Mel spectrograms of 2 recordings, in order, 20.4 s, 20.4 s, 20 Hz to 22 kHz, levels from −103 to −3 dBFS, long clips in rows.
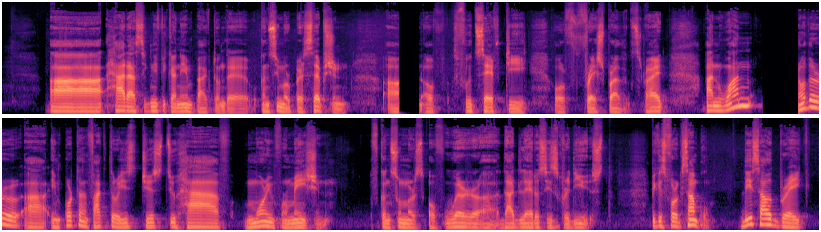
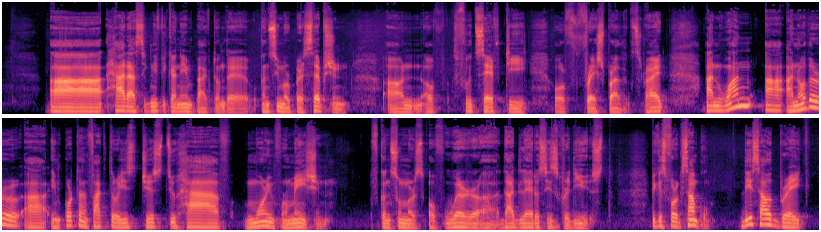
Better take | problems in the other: second | audio cutting out; at 5 s and at 9.5 s

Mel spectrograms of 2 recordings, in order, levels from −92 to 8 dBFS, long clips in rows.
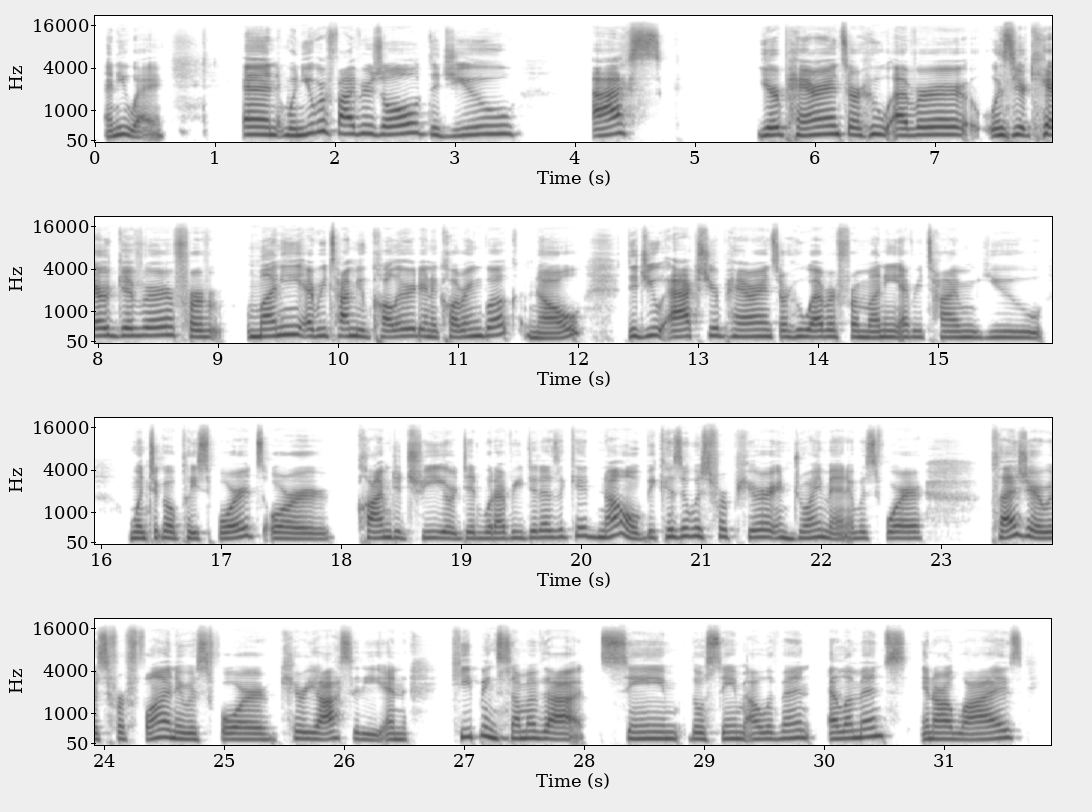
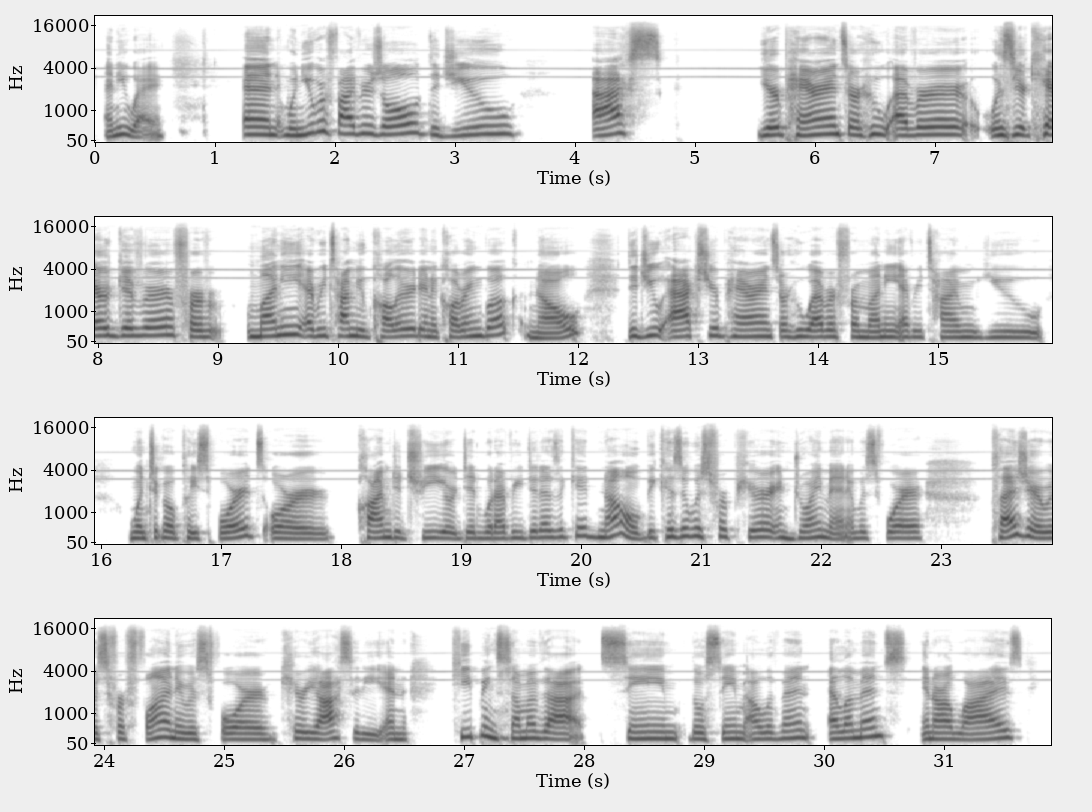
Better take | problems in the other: first | high-pitched whine; faint; throughout; 4 kHz, 25 dB below the speech

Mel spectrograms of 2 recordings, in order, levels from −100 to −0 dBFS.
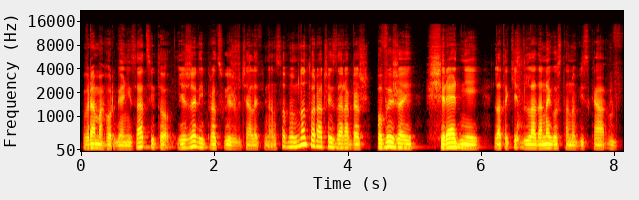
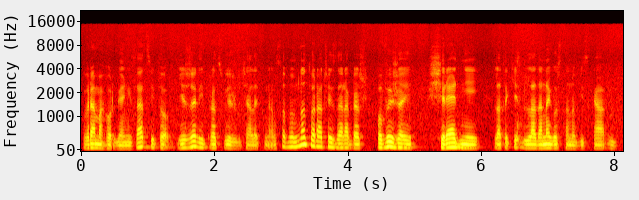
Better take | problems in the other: first | hiss; noticeable; throughout; 20 dB below the speech

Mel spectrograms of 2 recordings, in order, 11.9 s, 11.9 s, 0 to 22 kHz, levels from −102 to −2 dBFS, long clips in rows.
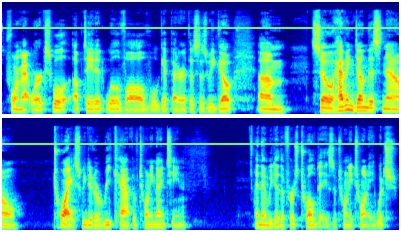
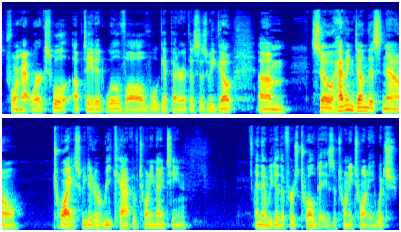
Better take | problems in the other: second | high-pitched whine; noticeable; throughout; 8.5 kHz, 15 dB below the speech

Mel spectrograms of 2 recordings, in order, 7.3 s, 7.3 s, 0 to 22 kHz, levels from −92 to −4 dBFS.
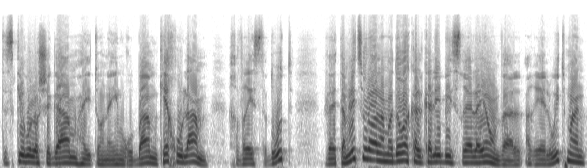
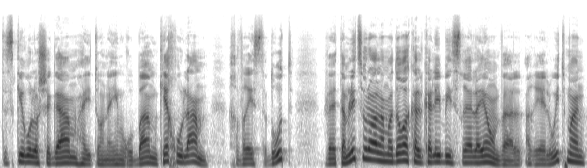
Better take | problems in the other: second | distortion; slight; 10% of the sound clipped

